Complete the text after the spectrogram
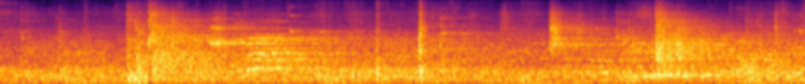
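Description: A hard ball smacks loudly against a wall and echoes in a large hall.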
